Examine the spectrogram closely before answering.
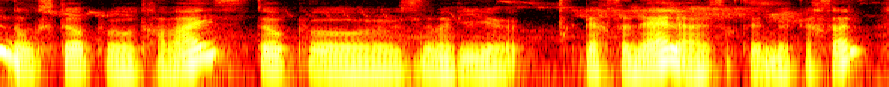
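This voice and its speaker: Her intonation is lively, her tone dark and mellow. This woman speaks at a very slow pace. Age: 60s. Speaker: vlogger. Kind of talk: personal video diary. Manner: halting, many hesitations.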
